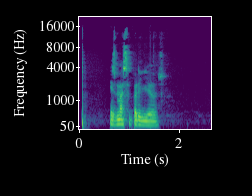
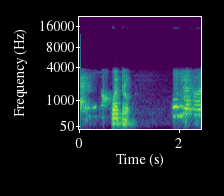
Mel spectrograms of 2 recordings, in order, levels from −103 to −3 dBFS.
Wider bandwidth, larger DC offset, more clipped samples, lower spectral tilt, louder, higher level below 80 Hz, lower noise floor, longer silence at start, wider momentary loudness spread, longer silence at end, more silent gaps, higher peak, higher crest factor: first, 15.5 kHz vs 4 kHz; neither; neither; second, -5 dB/octave vs -8.5 dB/octave; second, -27 LUFS vs -21 LUFS; first, -60 dBFS vs -68 dBFS; first, -85 dBFS vs -74 dBFS; about the same, 0.05 s vs 0.05 s; first, 17 LU vs 14 LU; first, 0.95 s vs 0 s; neither; second, -10 dBFS vs -2 dBFS; about the same, 20 dB vs 20 dB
